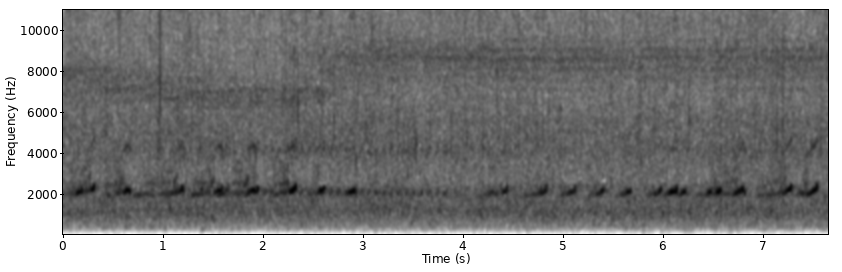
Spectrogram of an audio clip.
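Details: Summer night Kajika frog calls from Yokoze, Saitama, Japan; clear high upswept chirps in loose series of three or four, pausing briefly between runs, backed by a constant stream rush.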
